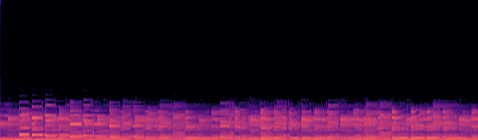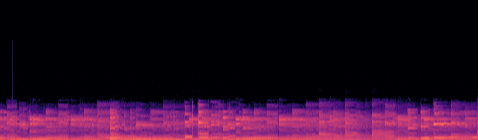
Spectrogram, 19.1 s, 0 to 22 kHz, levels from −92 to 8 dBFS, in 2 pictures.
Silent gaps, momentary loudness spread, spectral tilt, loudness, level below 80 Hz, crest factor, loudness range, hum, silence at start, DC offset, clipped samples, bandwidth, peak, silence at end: none; 5 LU; -6.5 dB/octave; -29 LUFS; -50 dBFS; 18 dB; 2 LU; none; 0 s; 0.5%; under 0.1%; 6.6 kHz; -10 dBFS; 0 s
